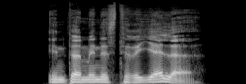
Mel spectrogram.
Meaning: inflection of interministeriell: 1. strong/mixed nominative/accusative feminine singular 2. strong nominative/accusative plural 3. weak nominative all-gender singular
- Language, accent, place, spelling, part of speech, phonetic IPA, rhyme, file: German, Germany, Berlin, interministerielle, adjective, [ɪntɐminɪsteˈʁi̯ɛlə], -ɛlə, De-interministerielle.ogg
